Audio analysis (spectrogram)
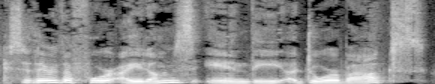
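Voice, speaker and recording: A middle-aged woman with a hoarse voice from a cold, chatting casually as she reviews beauty products and often pauses with ums. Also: mid-range voice, mellow. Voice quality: hoarse, clears her throat. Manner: chatty, plainspoken, hesitant with ums. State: getting over a cold, losing her voice. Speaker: unboxing vlogger.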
